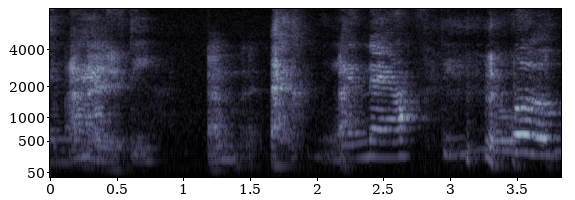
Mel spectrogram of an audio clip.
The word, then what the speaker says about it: NAS: However you pronounce it, it's You're nasty. N-A. You're nasty. The little nasty thing is gonna help us because you're so nasty. Nasty. That's how you say it, NAS.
